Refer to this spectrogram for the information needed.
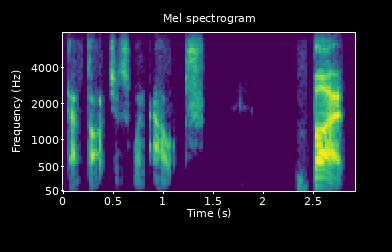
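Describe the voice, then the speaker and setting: Slow, halting man with a bright voice. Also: rumbling low, huge pitch swings, vocal fry, breathy edge, no echo, highs cut off. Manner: halting, pausing often mid-sentence while searching for words. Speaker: host of a spiritual talk show. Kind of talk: loose explanatory talk on a spiritual broadcast.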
